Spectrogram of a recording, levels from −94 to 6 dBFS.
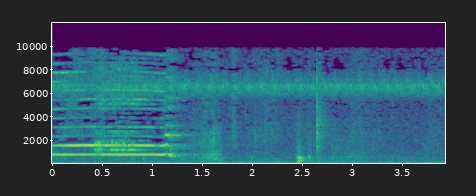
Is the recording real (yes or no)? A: yes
